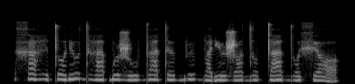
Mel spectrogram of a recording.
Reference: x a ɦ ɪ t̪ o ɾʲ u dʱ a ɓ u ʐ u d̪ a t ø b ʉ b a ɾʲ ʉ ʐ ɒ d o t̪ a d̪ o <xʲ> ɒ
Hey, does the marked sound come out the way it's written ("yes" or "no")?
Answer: yes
